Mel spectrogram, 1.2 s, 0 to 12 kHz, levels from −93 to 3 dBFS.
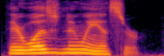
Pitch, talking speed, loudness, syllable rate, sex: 185 Hz, 195 wpm, -16 LUFS, 6.2 syllables/s, female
